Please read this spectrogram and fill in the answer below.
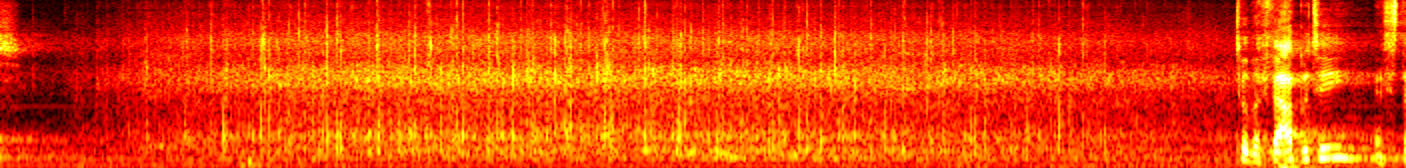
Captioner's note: applause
